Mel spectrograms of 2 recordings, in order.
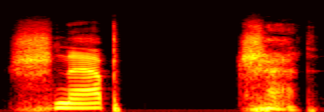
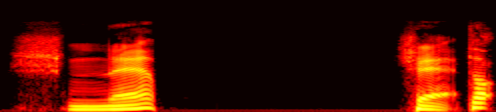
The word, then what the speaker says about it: Snapchat: chat it's Snap Chat you have to have a little bit of a pause in order to emphasize chat your snap why did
